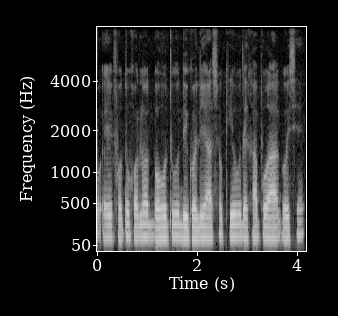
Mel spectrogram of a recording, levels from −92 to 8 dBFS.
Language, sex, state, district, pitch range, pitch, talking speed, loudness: Assamese, male, Assam, Sonitpur, 110-120 Hz, 115 Hz, 130 wpm, -16 LUFS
